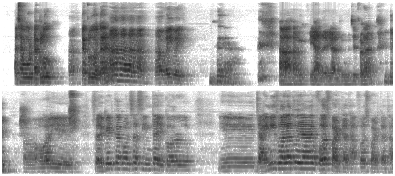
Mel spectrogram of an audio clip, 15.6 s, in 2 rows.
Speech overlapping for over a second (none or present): none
